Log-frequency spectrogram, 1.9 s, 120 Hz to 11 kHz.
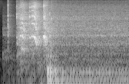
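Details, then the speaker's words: Crashed BMW GS boxer twin, first start after months of mechanical rebuild: brief crank, then the engine catches within a second and settles into a steady even low idle with no knocks; normal start. "And it actually fired up. That sound, that was the moment I finally knew Special Edition 2 had come back to life."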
